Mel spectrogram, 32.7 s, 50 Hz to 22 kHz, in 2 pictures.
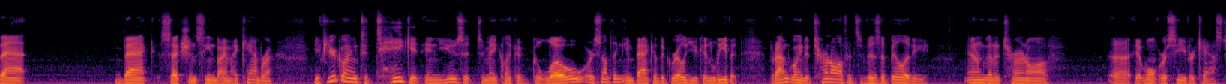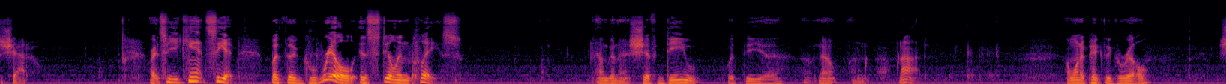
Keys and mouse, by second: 24.9 shift+d, 29.4 ctrl+z, 31.3-32.7 drag.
